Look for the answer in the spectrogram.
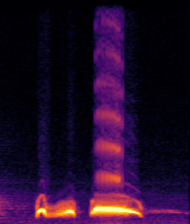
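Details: Spotted dove cooing in the 'thổ' voice, a call used to train decoy birds and spur them to coo and fight: a short, rising-then-dipping first note, a pause, then a longer steady coo that drops at its close.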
